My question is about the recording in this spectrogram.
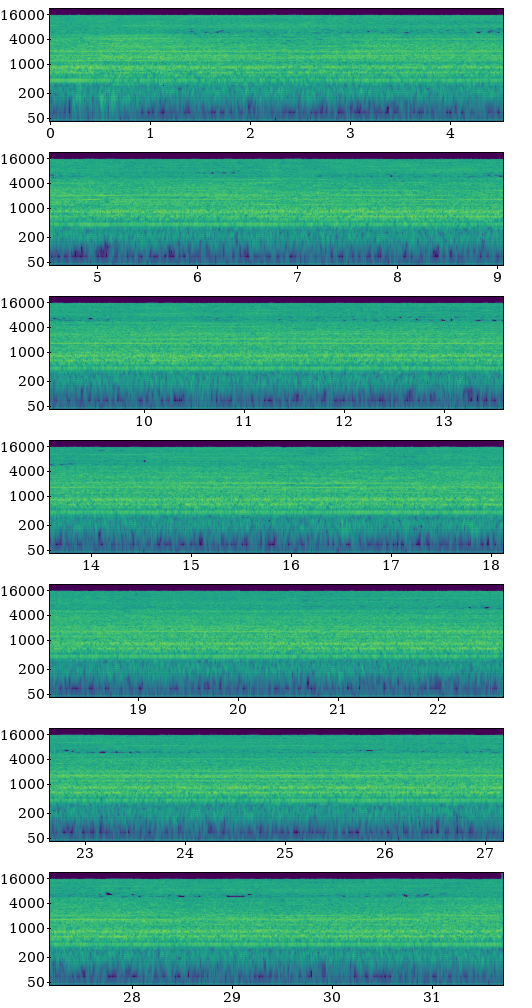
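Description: Handheld electric heat gun running steadily: a constant rush of blown air with a steady whine over it, as it is swept across wet epoxy resin to push the white pigment into lacy wave foam.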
